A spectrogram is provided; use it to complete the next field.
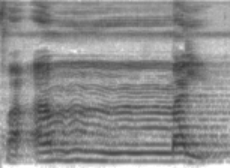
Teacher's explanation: میم مشدد ہے تو غنہ کر رہے ہیں، غنہ کر کے پھر میم کو لام کے ساتھ ملا رہے ہیں. فأمل، اس طرح.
